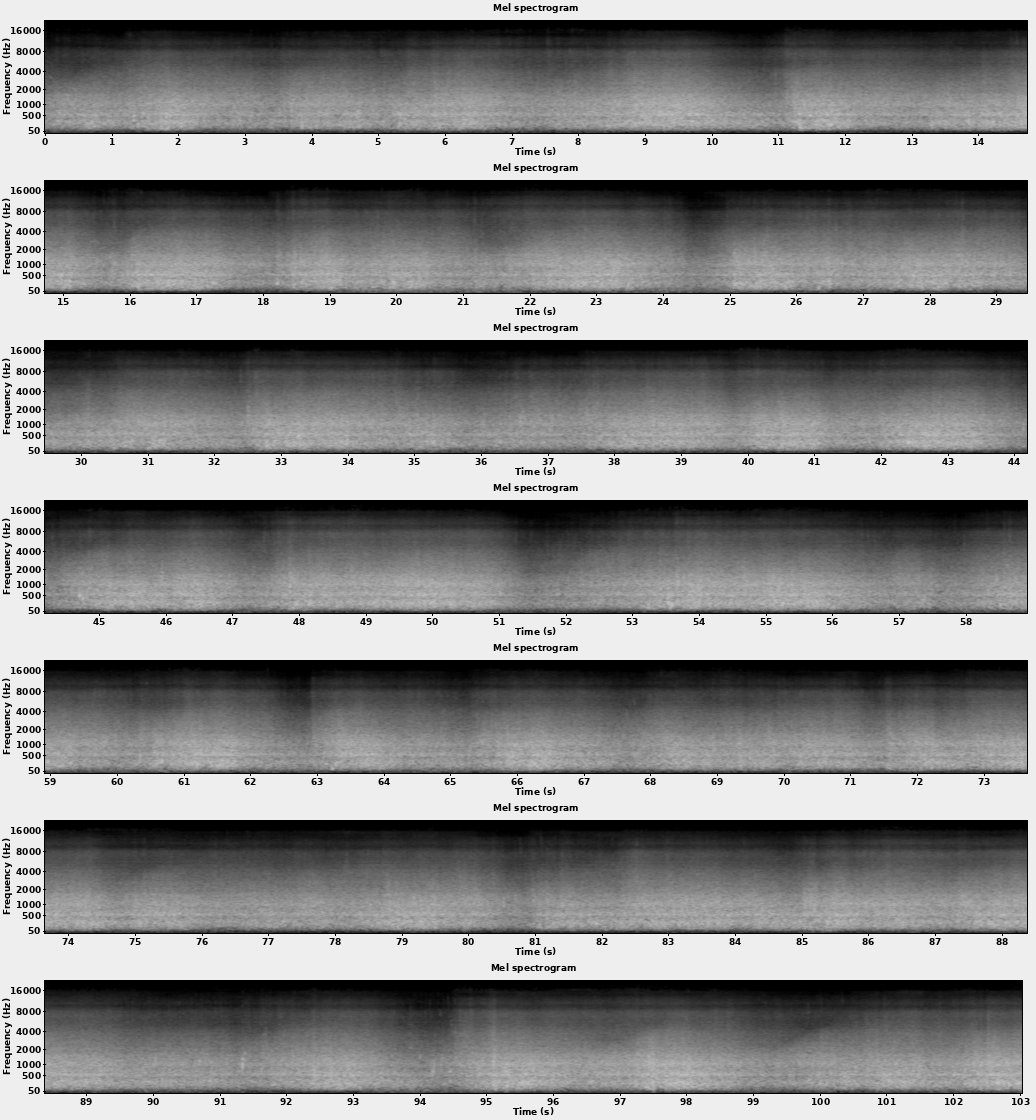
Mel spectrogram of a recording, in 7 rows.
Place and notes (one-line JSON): {"title": "Wyspa Sobieszewska, Gdańsk, Poland - Morze ranek", "date": "2015-07-09 04:13:00", "description": "Morze ranek rec. Rafał Kołacki", "latitude": "54.35", "longitude": "18.87", "altitude": "16", "timezone": "Europe/Warsaw"}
